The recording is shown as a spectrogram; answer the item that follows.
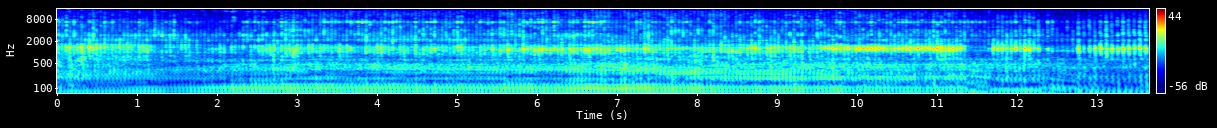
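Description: A power tiller's small engine chugs steadily at close range, a continuous mechanical drone with a persistent high whine that holds throughout the whole stretch.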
